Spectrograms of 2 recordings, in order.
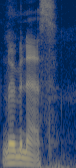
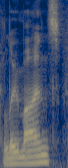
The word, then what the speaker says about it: Luminous: I've never played a Luminous game. I only learnt that's how you say it. Like about 2 days ago, I thought it was like Lumines.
